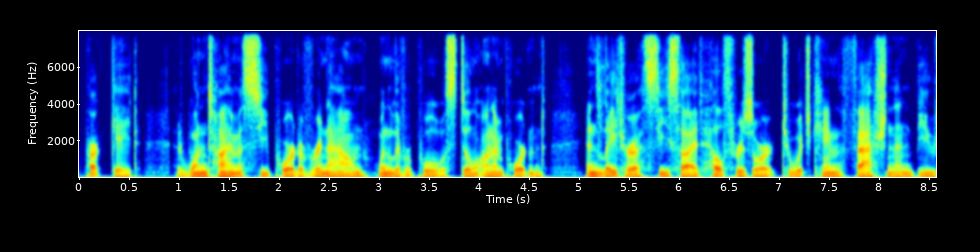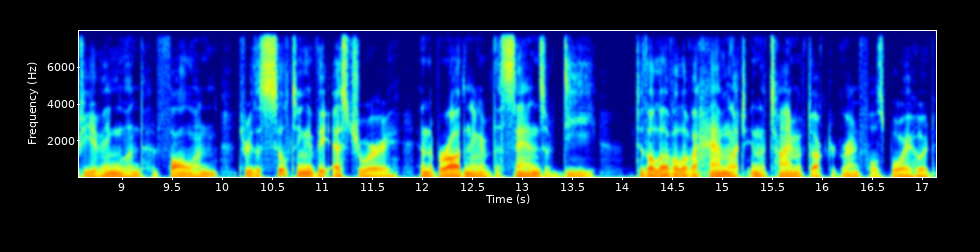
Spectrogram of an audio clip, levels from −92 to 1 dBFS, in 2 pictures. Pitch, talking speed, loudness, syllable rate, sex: 85 Hz, 200 wpm, -21 LUFS, 5.5 syllables/s, male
